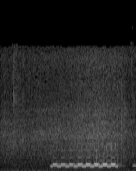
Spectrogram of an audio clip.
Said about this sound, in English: Oh, we have another phone call. Hold on, folks.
